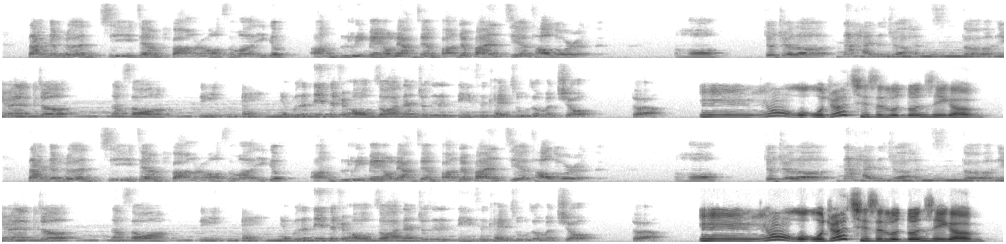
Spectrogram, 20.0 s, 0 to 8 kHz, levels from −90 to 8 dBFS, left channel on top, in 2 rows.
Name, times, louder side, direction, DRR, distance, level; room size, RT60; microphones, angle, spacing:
voice 1, 0.3-5.8 6.7-7.2 7.6-10.7 11.1-11.7 12.0-15.9 16.3-16.6, equal, 5° left, 2.0 m, -36 dB
Musical instrument, 8.3-15.2, equal, 25° left, 1.8 m, -40 dB
voice 2, 17.0-19.9, right 8 dB, 60° right, 0.3 m, -20 dB
9.0 x 4.8 x 3.7 m
head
